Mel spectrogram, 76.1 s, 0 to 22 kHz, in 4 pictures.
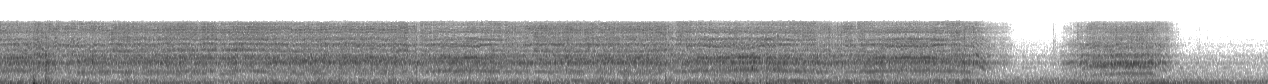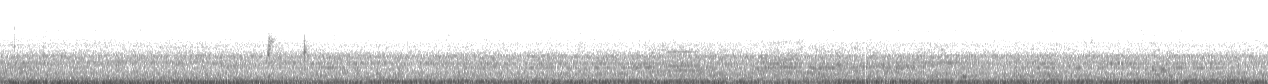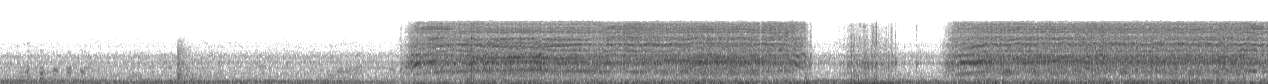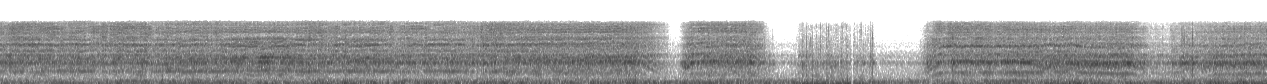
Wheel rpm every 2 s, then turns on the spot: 160, 160, 160, 160, 160, 160, 160, 80, 60, 0, 0, 0, 0, 0, 0, 0, 0, 0, 0, 0, 0, 10, 140, 160, 140, 30, 130, 160, 160, 160, 160, 160, 160, 90, 40, 80, 130, 80.
16-18 50-52 68-70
